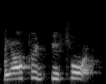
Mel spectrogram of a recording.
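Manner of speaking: high, loud indignant outburst; exasperated disbelief. Retold or imitated. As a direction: scoff it off as absurd. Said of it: "You're like".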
